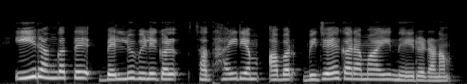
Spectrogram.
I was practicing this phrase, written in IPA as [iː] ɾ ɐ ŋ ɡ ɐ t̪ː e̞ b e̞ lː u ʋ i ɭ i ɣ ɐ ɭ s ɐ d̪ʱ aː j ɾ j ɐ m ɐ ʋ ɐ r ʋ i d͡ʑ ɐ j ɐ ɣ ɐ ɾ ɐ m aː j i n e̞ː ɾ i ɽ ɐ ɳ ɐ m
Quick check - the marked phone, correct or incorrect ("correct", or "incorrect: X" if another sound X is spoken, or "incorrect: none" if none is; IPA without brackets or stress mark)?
correct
